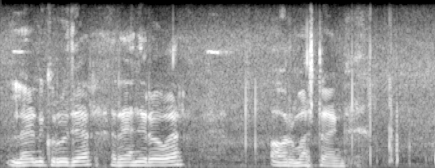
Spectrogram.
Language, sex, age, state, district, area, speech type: Urdu, male, 18-30, Bihar, Supaul, rural, spontaneous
